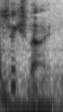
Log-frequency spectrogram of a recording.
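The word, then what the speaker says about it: 6ix9ine: on may 8 1996 known professionally as takashi69 or j69 pronounced six nine is an american rapper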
